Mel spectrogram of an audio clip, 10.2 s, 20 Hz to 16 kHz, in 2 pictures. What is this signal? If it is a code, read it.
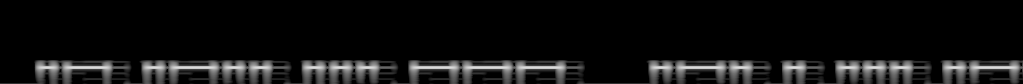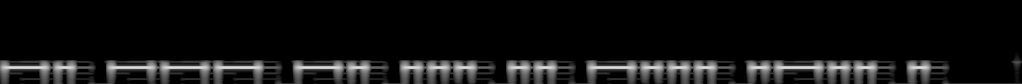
Morse code, heard as a keyed tone, about 18 wpm, 750 Hz. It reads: ALSO RESPONSIBLE
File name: Morse / 18WPM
